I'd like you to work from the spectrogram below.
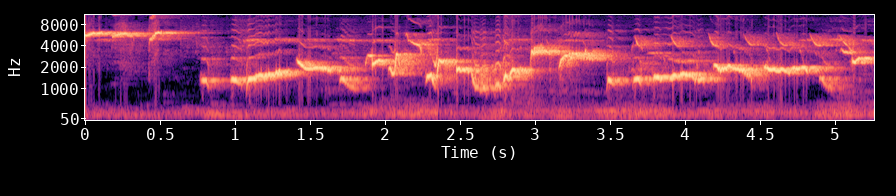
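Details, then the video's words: White-rumped shama song meant to stir another bird into song: high whistled opening, then rising slurred whistles and a series of repeated short chirped notes, continuous and loud. "pancingan murai batu AGAR BUNYI jitu untuk JADIKAN murai batu GACOR EMOSI"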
